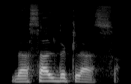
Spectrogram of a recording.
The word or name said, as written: la salle de classe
